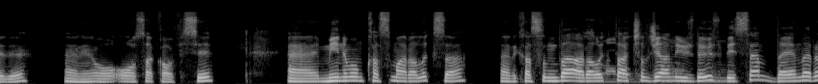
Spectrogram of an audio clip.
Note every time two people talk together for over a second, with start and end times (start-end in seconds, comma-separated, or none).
5.6-7.4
